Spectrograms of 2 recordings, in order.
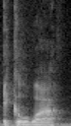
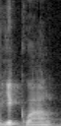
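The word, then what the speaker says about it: Iklwa: I think it's, from the pronunciation guide, it's an Ikalwa, which just sounds dumb. Okay. I know, you'd think it's like a Yikwa.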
